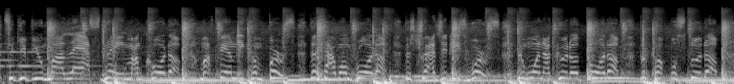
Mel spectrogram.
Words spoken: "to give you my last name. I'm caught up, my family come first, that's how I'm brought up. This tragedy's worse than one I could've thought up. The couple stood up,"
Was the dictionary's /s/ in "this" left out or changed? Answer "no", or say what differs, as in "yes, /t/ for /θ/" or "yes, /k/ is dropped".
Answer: yes, /s/ is dropped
